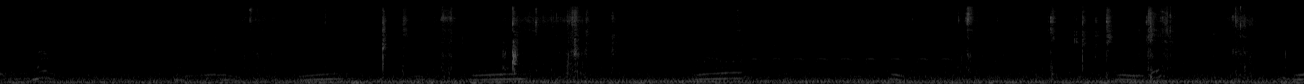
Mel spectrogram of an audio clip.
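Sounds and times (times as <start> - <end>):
faint bird calls: 4.5 - 13.0.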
